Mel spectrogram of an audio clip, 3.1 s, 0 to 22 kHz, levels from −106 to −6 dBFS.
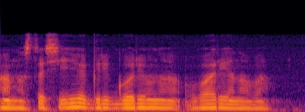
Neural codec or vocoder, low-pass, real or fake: none; 7.2 kHz; real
